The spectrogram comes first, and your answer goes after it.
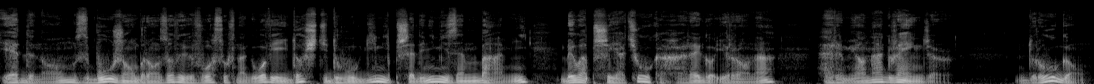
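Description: A man reading a story aloud as an audiobook narrator, expressive and scripted. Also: extremely low pitch, slow, breathy edge, dry recording, clean studio sound.

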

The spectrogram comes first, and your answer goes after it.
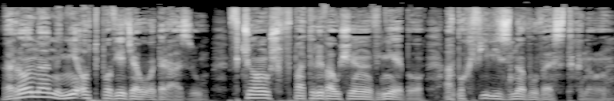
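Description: Male audiobook narrator, deep gravelly tone, slow and very expressive, dry close sound. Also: dry recording. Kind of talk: storybook narration.

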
